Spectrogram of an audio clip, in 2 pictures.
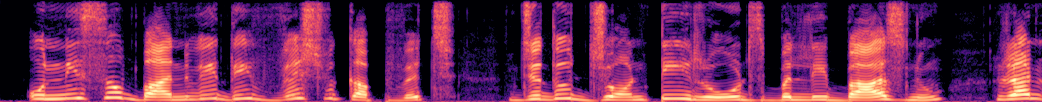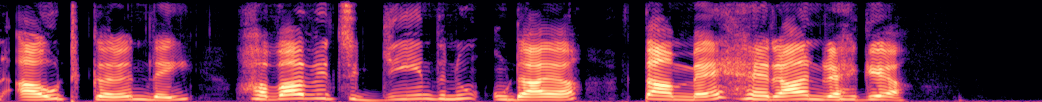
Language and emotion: Punjabi, surprised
